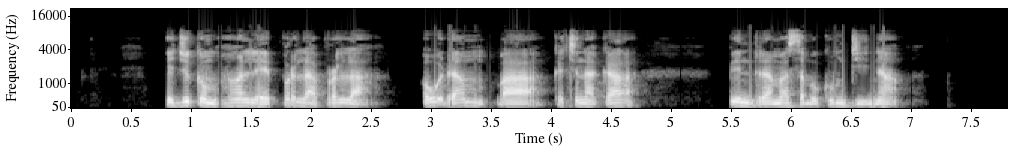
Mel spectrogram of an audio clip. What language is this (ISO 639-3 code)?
giz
